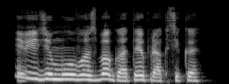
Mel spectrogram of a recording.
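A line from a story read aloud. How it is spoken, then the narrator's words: Smirking grunt. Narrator (Russian): хмыкнул он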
